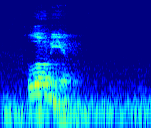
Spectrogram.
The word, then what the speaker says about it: polonium: so we look at our periodic table and we figure out what's 84 and that's oh i really need to get better pronouncing polonium colonial but with a p polonium and that is correct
